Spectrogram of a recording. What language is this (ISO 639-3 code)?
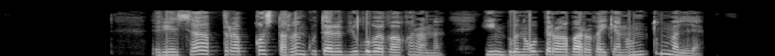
bak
